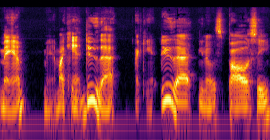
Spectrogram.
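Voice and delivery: low voice, calm and smooth as can be. Retelling how a man refused a woman's demand, imitating his calm voice. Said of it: "I can just imagine his calm voice".

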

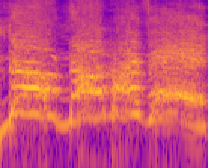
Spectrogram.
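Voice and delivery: very high, very slow, drawn-out screaming. Recounting a drunken night, acting out how she was screaming. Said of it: "She's like screaming".

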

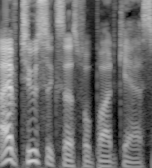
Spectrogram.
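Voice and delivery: plain

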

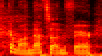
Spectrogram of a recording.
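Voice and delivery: ordinary talk

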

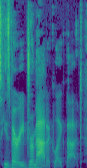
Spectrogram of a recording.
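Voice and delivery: ordinary delivery

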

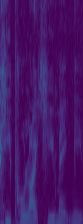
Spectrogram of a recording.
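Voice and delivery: usual speaking voice

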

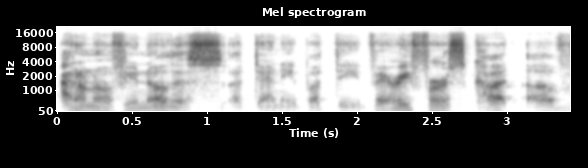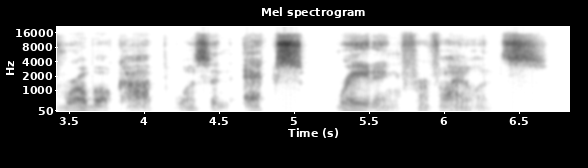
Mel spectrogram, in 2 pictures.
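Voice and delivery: gruff, low, grumbling voice. Retelling a film-buff coworker's trivia about RoboCop: gruff Don Milner voice.

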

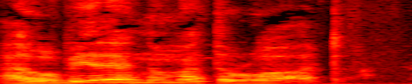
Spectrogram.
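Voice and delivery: put-on Spanish accent. Defending your impression of a Spanish man to someone, try the put-on Spanish accent again. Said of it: "he's Spanish".

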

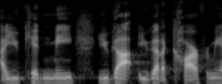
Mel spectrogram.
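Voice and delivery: mock ecstatic tearful voice. Retelling a young lady's reply on the phone about a car: imitating someone crying with joy. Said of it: "She's just crying on the phone".

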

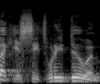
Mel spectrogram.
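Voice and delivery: put-on, mild scolding yell. Retelling ordering students back to their seats: imitating own past yelling. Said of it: "just yelled at them and said".

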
